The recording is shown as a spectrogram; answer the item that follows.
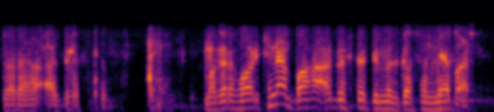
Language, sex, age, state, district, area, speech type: Kashmiri, male, 18-30, Jammu and Kashmir, Kupwara, rural, conversation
